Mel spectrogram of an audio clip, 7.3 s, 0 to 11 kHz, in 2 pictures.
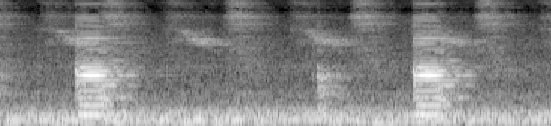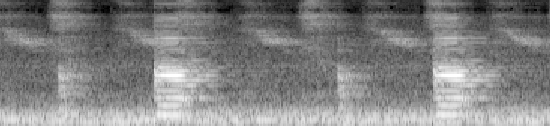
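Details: Cardiac MRI gradient noise from a GE 3T scanner with 8-channel cardiac coil scanning test phantoms: loud repeating buzzy tonal bursts about every two seconds over constant low hum.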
